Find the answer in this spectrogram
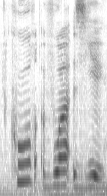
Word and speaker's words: Courvoisier: make a video so it's called Courvoisier cool voici a so you say cognac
